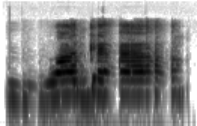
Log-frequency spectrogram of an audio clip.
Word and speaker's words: Waga: I think it's Waga, right? Toast Master theory. Is Waga correct? Yeah, it's correct. It's correct. Waga.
